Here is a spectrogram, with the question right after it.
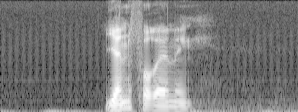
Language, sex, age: Norwegian, male, 23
